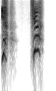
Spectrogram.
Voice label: Battle Shout; Hifumi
